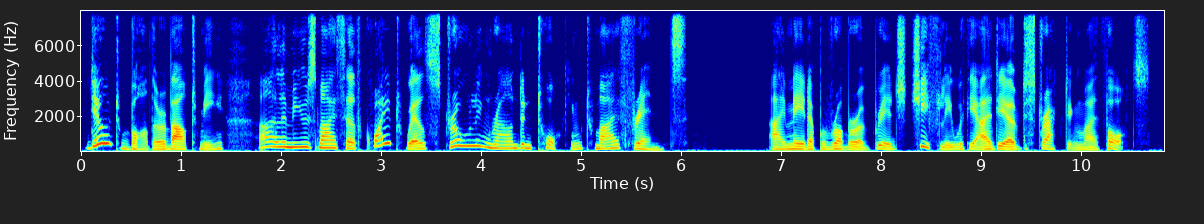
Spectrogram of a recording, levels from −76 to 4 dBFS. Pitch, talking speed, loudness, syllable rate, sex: 180 Hz, 170 wpm, -20 LUFS, 4.8 syllables/s, female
